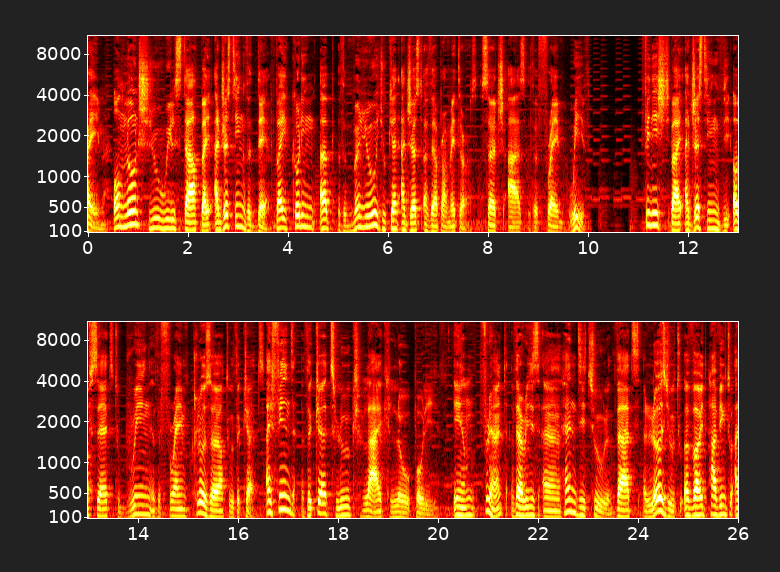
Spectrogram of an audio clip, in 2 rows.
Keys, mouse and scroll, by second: 0.0 click, 1.2 click, 8.7 shift+click, 10.0 click, 10.1 click, 11.0 click, 11.1 shift+click, 12.8 click, 12.9 click, 14.6 shift+click, 14.7 shift+click, 15.8 click, 15.9 click, 18.4 shift+click, 19.0 ctrl+middle click, 22.0 right click.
